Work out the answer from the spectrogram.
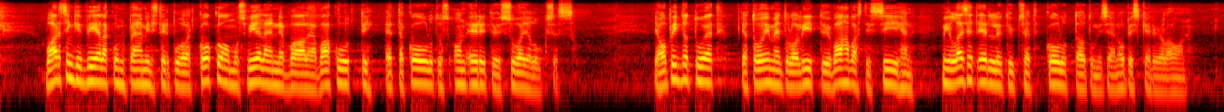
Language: Finnish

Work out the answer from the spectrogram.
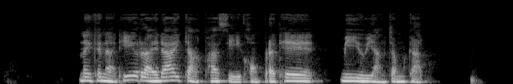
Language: Thai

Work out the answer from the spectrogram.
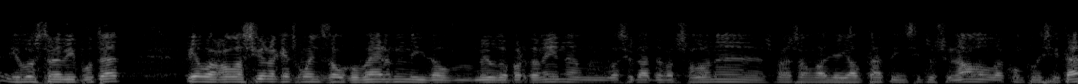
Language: Catalan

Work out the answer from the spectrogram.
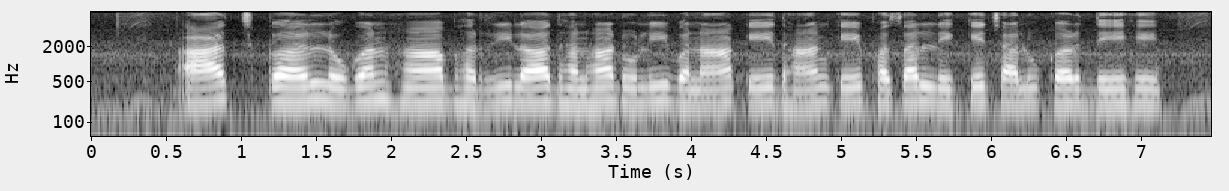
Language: Chhattisgarhi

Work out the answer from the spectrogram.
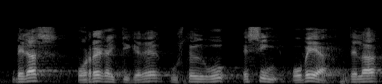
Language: Basque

